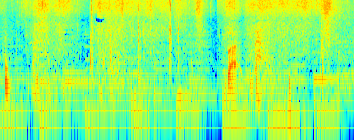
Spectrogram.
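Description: Dry straw rustling and crackling as it is spread and fluffed by hand for bedding, over background music.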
